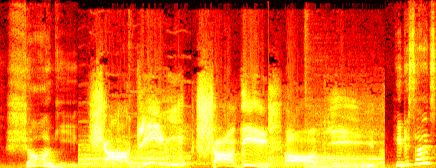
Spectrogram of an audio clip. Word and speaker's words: Shaggy: of name is Shaggy except he pronounces it shogy shagy shagy shy he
